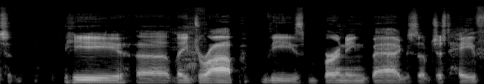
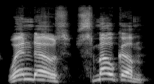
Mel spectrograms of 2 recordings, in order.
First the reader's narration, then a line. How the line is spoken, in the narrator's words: you hear him yell up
